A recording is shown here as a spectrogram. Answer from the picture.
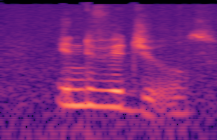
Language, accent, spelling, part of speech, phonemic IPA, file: English, US, individuals, noun, /ˌɪndɪˈvɪd͡ʒuəlz/, En-us-individuals.ogg
- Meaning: plural of individual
